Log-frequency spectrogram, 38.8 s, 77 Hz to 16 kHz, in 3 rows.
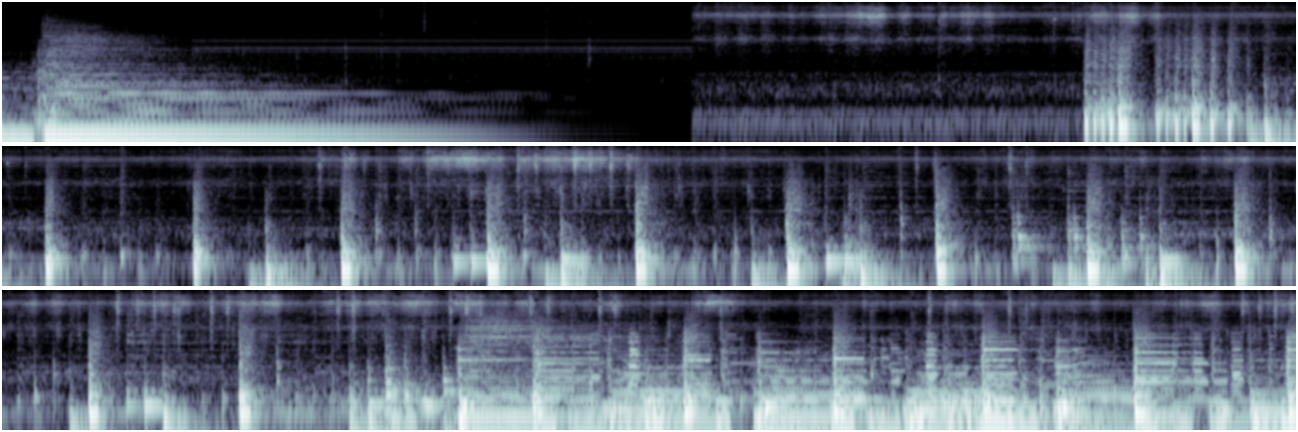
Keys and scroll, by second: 14.8 typing, 16.3-38.8 typing.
